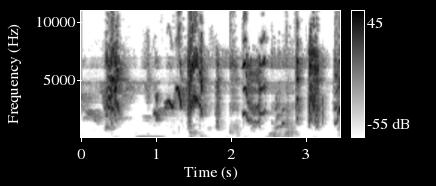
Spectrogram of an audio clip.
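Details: Oriental magpie-robin in rough, energetic song used to goad rival birds. Grating buzzes and squeaks sit among a few quick whistled slurs, with a faint low hum.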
